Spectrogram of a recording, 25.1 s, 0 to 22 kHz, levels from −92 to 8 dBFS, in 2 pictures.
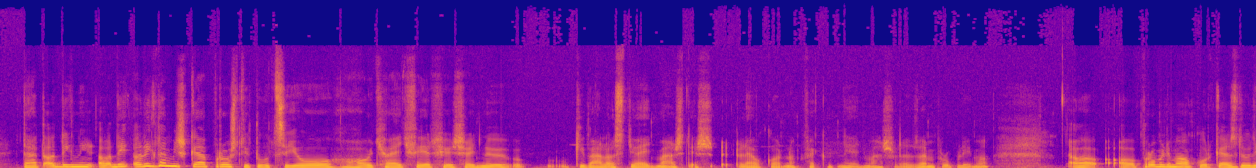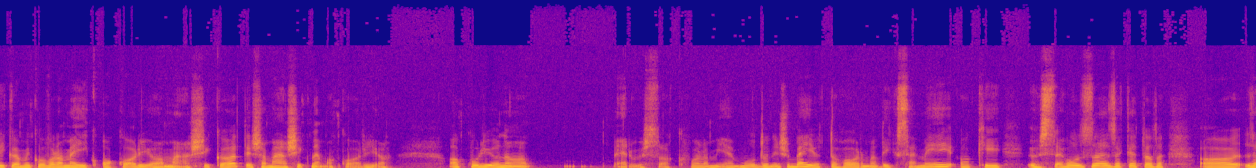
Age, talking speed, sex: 60-79, 125 wpm, female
